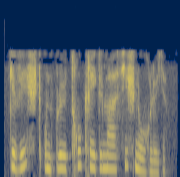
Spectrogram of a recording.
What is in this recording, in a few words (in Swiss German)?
bluetdruck, Bas Rhin; medecine; surveiller son poids et sa tension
